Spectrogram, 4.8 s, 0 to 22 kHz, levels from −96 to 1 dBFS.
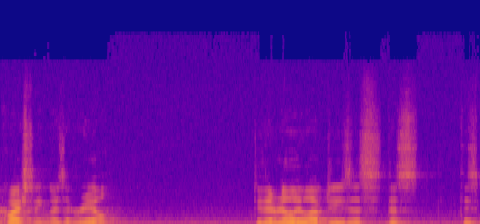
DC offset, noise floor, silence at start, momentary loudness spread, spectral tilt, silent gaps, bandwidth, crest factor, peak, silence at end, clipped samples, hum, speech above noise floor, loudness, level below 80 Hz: under 0.1%; -53 dBFS; 0 s; 25 LU; -4.5 dB/octave; none; 18.5 kHz; 22 dB; -12 dBFS; 0 s; under 0.1%; 60 Hz at -55 dBFS; 22 dB; -33 LUFS; -68 dBFS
